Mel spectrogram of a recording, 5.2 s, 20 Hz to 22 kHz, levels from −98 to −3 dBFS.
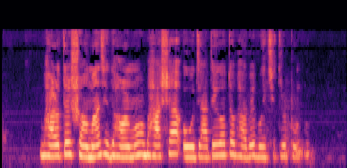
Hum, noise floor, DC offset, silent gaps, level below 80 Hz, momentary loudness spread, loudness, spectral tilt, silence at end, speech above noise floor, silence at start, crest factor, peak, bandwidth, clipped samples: none; -58 dBFS; under 0.1%; none; -66 dBFS; 11 LU; -18 LUFS; -3.5 dB/octave; 0.55 s; 40 dB; 0.6 s; 14 dB; -4 dBFS; 11.5 kHz; under 0.1%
